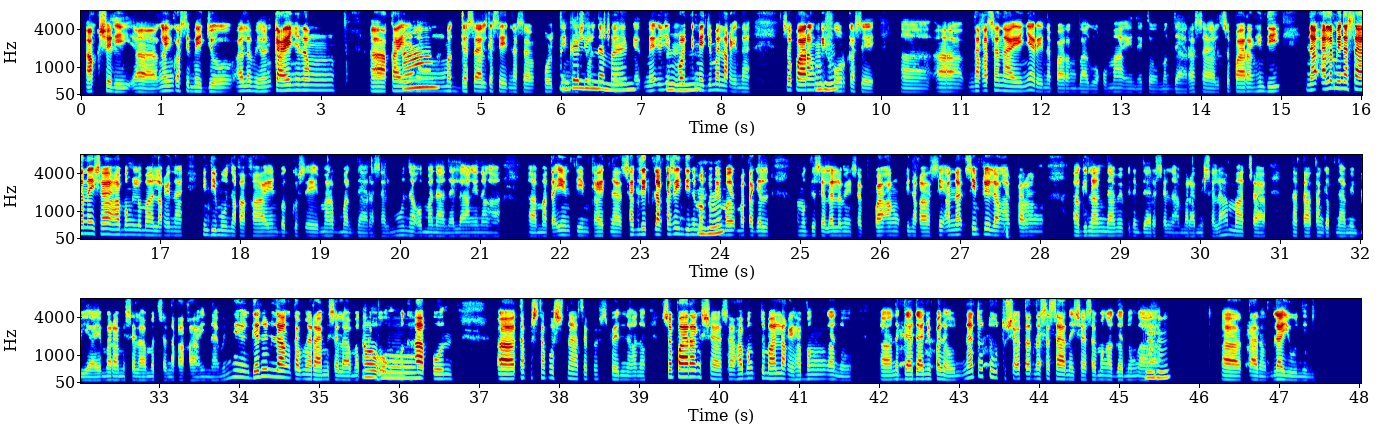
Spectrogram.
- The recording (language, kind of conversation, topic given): Filipino, podcast, Ano ang kahalagahan sa inyo ng pagdarasal bago kumain?
- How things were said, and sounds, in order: other background noise; tapping; "lumalaki" said as "tumalaki"; dog barking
